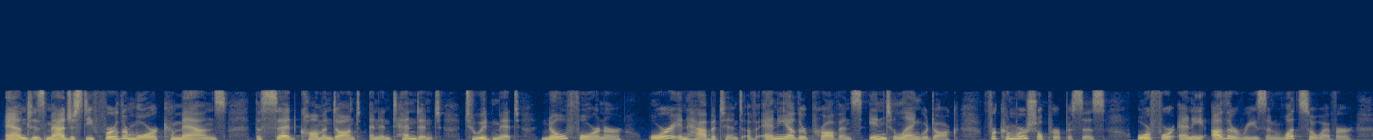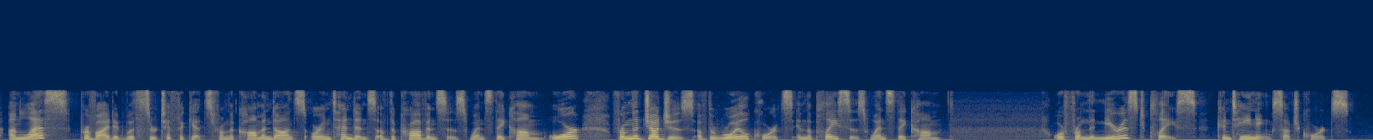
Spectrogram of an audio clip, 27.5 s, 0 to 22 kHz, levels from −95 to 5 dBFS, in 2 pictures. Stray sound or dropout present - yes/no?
no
